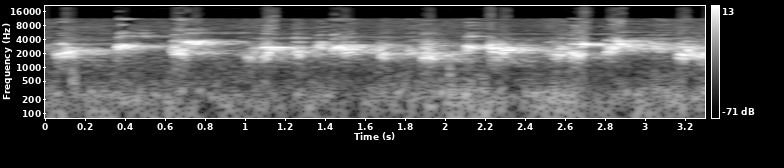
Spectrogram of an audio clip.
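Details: Sustained Yellow-vented bulbul song, loud and distinctive, used for luring or training: flowing, slurred warbles run together almost without pause, over soft background rustle.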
